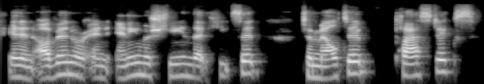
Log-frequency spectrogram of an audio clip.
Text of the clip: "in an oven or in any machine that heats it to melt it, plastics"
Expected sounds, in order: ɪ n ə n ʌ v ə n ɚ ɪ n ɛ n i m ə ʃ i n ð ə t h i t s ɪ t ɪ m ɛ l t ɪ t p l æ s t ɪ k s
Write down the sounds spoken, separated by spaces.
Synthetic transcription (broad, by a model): ɪ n ə n ʌ v ə n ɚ ɪ n ɛ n i m ə ʃ i n ð ə t h i t s ɪ t ɪ m ɛ l t ɪ t p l æ s t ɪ k s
